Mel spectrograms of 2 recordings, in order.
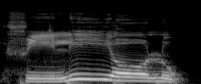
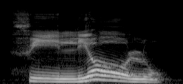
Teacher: Y ahora vemos que pasamos de 4 sílabas a 3. Y ahora, lo que antes era un hiato es un diptongo y vemos que también hay un cambio de acento, porque antes el acento estaba en el elemento I, ahora está en el elemento O.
